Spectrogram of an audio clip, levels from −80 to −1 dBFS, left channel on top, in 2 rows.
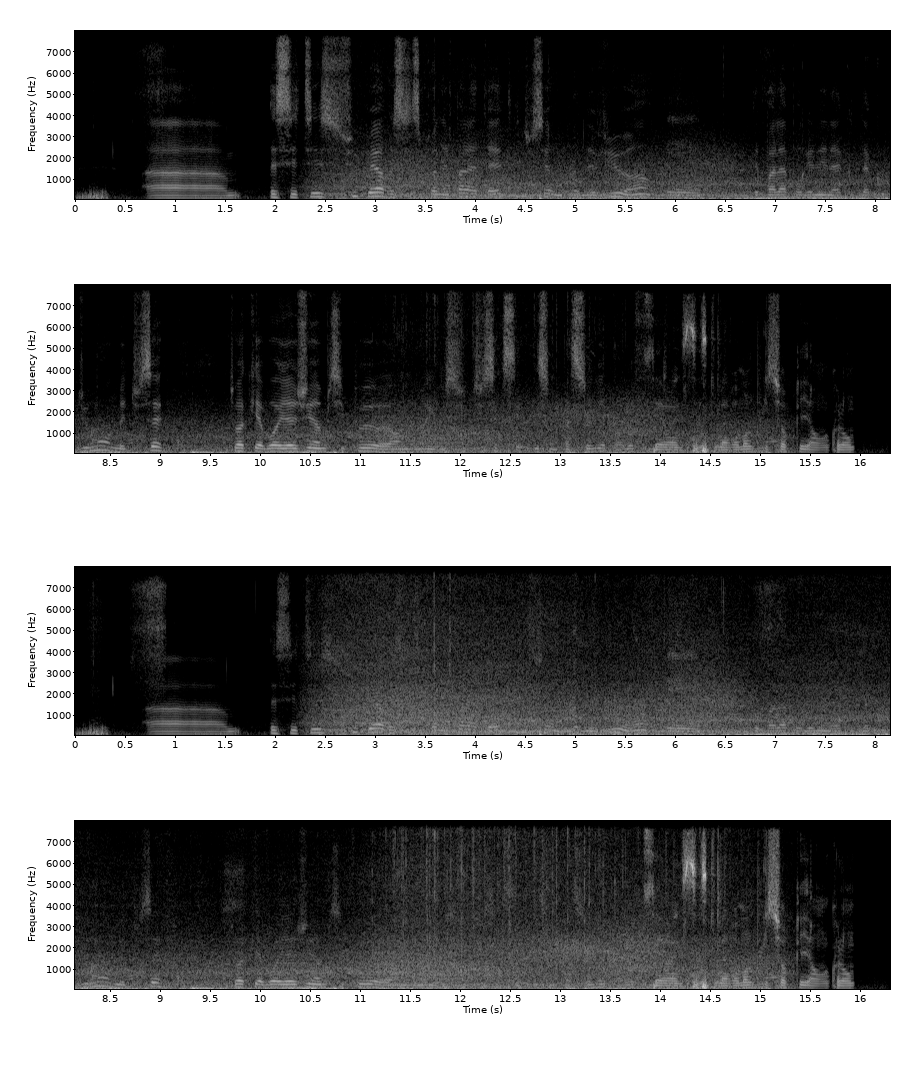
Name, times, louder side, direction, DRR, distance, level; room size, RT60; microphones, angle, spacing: voice 1, 0.7-1.7 2.0-6.3 6.6-9.1 9.7-14.0, left 2 dB, 45° left, 2.2 m, -41 dB
Bird, 2.3-15.4, right 3 dB, 65° right, 0.7 m, -37 dB
voice 2, 5.9-6.3 13.8-16.0, right 5 dB, 40° right, 0.9 m, -35 dB
head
